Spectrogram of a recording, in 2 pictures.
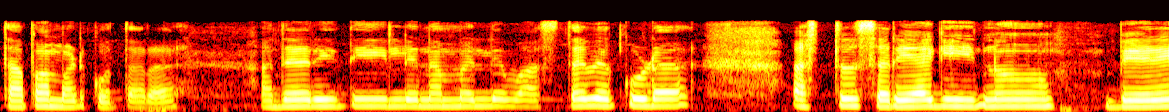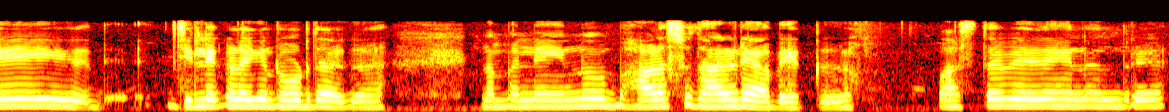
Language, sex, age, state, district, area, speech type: Kannada, female, 30-45, Karnataka, Gadag, rural, spontaneous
